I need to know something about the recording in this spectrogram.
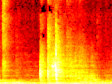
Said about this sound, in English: Stop doing that with the dice.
